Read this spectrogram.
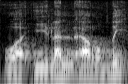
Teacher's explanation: Al ardhi ro sukun dibaca tafkhim tebal karena rnya sukun.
